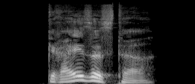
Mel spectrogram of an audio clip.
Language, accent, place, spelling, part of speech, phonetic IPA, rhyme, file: German, Germany, Berlin, greisester, adjective, [ˈɡʁaɪ̯zəstɐ], -aɪ̯zəstɐ, De-greisester.ogg
- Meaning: inflection of greis: 1. strong/mixed nominative masculine singular superlative degree 2. strong genitive/dative feminine singular superlative degree 3. strong genitive plural superlative degree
